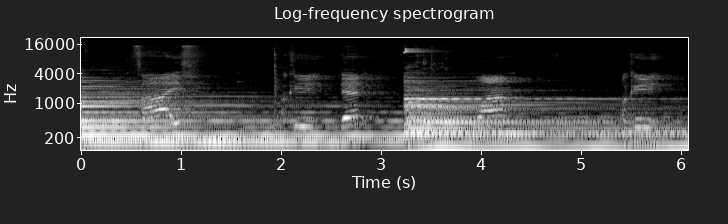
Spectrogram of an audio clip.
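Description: Digital keyboard on a piano sound playing sustained chords of a 5-1-4 progression in B major. One chord is struck at the start and held, then a second chord with a lower bass note is struck about three seconds in and left to ring.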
